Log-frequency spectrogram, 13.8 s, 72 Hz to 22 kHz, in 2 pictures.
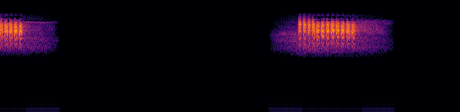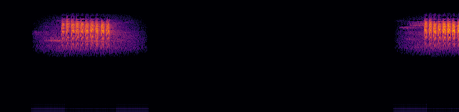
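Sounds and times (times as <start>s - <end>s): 
Eurasian blue tit churring: 0.0s - 0.4s, 4.4s - 5.4s, 7.8s - 8.6s, 13.2s - 13.7s.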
